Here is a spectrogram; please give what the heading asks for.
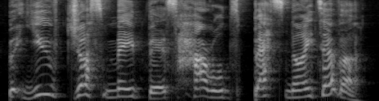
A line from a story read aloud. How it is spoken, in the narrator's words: cried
